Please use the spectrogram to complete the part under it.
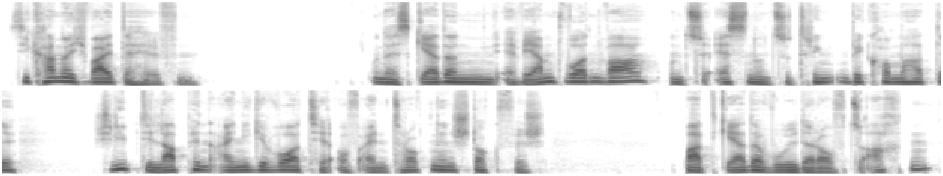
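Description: Man narrator, measured fairy-tale reading, dark mellow voice, dry close sound. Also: mid-range voice, dry recording.

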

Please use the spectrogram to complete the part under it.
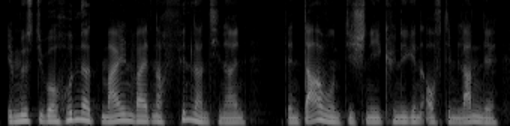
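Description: Man reading motherly old woman, dark mellow tone. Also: mid-range voice, normal speed, no echo, clean studio sound, natural voice. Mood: kindly. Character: kindly old woman of the far north.

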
